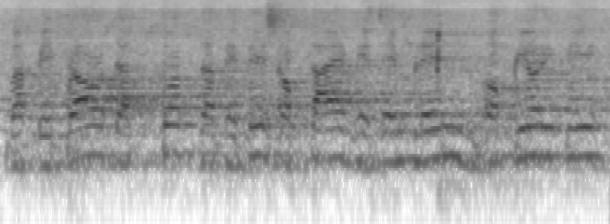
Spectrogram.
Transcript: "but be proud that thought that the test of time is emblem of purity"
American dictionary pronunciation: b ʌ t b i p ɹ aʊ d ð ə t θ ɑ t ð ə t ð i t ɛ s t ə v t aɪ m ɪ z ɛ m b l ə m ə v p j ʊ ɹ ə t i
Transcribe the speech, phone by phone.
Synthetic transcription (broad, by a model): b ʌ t b i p ɹ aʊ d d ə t t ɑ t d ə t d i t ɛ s ə f t aɪ m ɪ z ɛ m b l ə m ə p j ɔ ɹ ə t i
